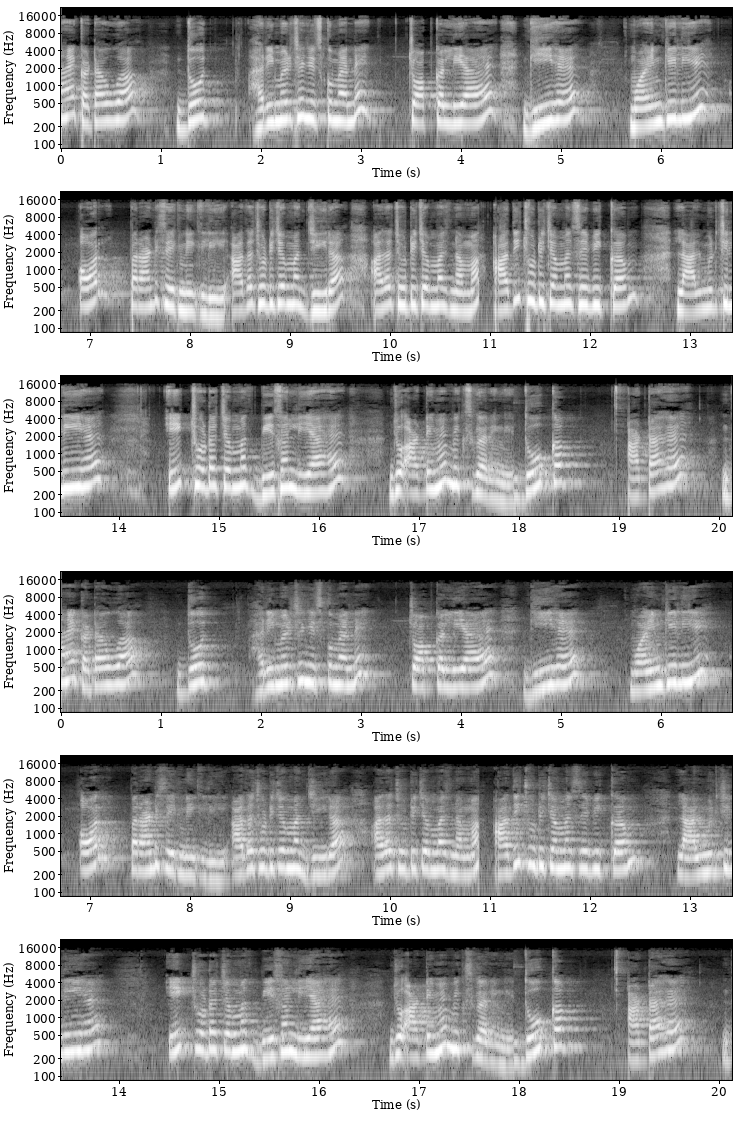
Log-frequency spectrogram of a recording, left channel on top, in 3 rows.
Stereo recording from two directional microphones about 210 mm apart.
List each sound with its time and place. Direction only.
0.0 s a woman's voice: 40° left (ahead or behind)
